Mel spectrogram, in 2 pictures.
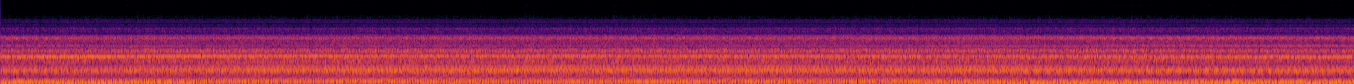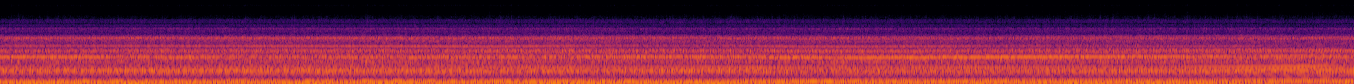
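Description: Yamaha Niken's three-cylinder engine running at steady revs while riding. The note dips slightly about three quarters of the way through and begins to rise at the very end.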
